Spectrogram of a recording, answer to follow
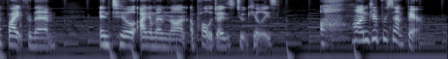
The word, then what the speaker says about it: Agamemnon: I think it's pronounced Agamenon. Like I'm gaming on your butt. Agamemnon.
